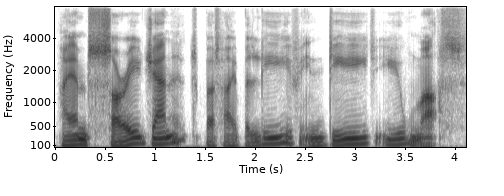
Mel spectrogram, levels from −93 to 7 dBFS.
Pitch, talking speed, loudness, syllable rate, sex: 110 Hz, 145 wpm, -18 LUFS, 3.9 syllables/s, male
